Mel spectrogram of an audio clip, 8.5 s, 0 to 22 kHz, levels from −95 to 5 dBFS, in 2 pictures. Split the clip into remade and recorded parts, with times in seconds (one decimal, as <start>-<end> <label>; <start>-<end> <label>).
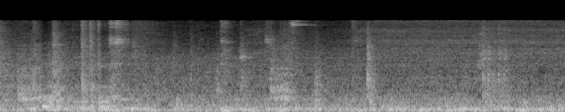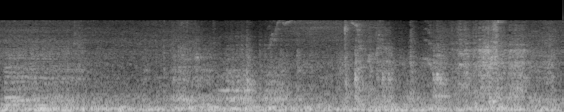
0.0-0.5 recorded; 0.5-1.1 remade; 1.1-8.5 recorded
